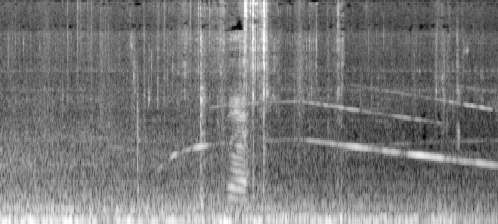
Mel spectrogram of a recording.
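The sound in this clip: A passing fire department vehicle's siren: a wail, then a quick series of yelping bursts and a tone gliding steadily downward, all faint beneath heavy wind rumble.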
